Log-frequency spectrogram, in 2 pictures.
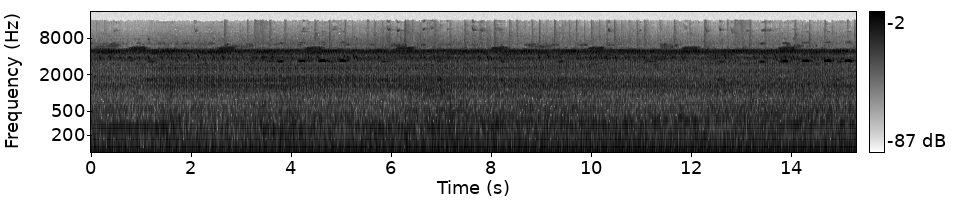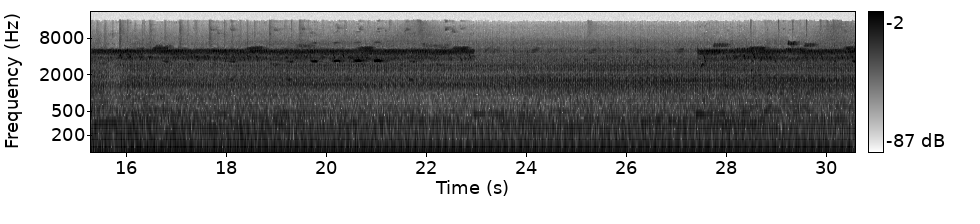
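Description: A vehicle's engine idling with a low, steady hum, under a continuous high insect chorus. The insect shrilling stops for about four seconds near the end, then starts again.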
